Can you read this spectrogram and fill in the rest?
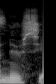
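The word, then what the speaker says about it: nous: The noose, yes.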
